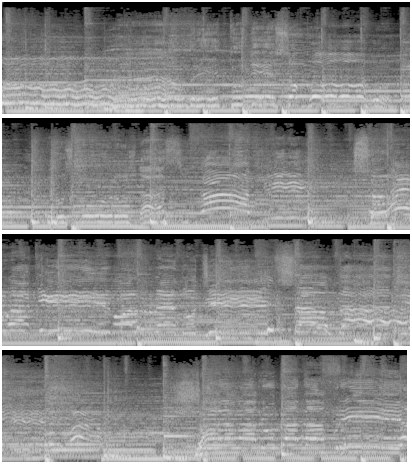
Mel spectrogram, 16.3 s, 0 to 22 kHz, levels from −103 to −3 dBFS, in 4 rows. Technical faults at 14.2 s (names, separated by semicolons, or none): none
